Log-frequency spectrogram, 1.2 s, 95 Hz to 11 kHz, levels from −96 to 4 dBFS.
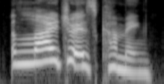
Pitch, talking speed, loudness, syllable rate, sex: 270 Hz, 145 wpm, -16 LUFS, 5.9 syllables/s, female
